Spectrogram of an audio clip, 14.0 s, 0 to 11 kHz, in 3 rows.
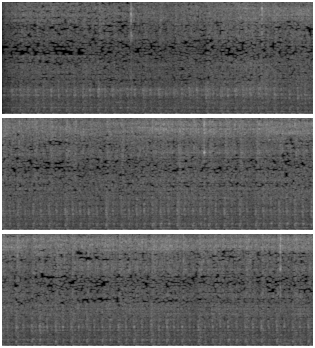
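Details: Honda Hornet 160R after its engine noise problem was repaired: steady low single-cylinder idle with an even, soft pulse and no ticking or rattle; engine sounds healthy.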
